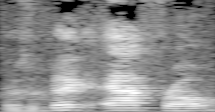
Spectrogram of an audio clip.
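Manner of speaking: ordinary delivery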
